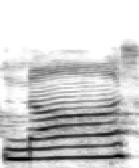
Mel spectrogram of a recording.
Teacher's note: آپ کی آواز اوپر کی طرف جا رہی ہے ناک کی طرف اس کو آپ نے منہ سے نکالنا ہے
